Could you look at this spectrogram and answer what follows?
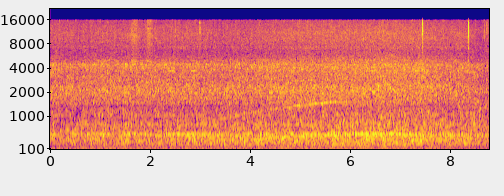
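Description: Dually pickup truck's engine idling steadily, heard from the cab with the driver's window down.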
